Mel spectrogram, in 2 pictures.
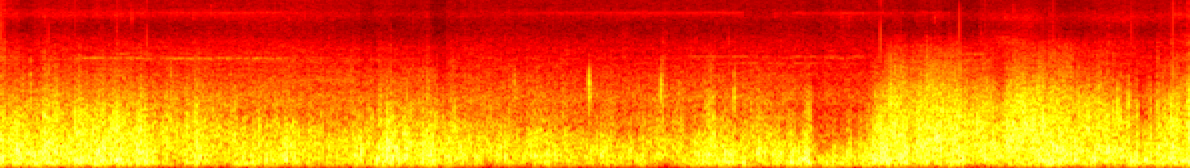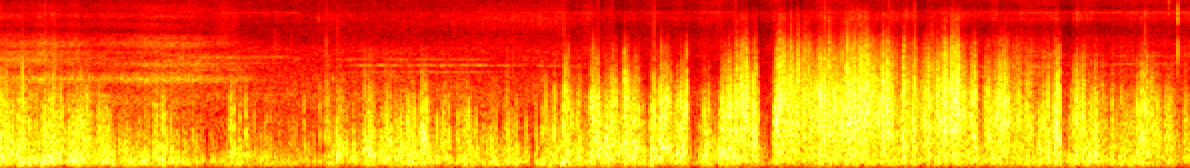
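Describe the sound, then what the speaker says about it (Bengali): Strong wind roars and buffets the microphone at the end of an airport runway, a loud, continuous rumble that surges and dips over several seconds. "অনেক বাতাস, বিমানটা যাওয়ার সময় অনেক বাতাস লাগে"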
